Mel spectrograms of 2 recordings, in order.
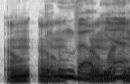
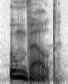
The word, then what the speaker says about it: Umwelt: Umwelt. Yeah. – How do you say it? Say it again. – Umwelt. – I was close. So it's more like a D at the end, not a T.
